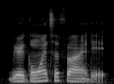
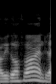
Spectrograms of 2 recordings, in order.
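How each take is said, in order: First: A touch of mock-proper enunciation; careful full form. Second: Said in the usual way. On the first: Shown as a demonstration. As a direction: land on "going to" as two full words. Careful restatement after casual version.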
